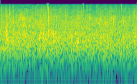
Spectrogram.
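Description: Studio audience at a KBS National Singing Contest taping in Bucheon, Gyeonggi, clapping in a steady, dense wash of applause that holds evenly throughout the moment.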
